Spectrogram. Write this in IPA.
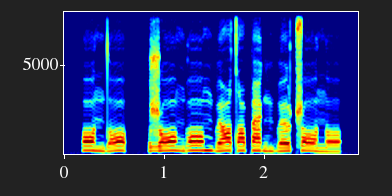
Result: ɔ˦˨ n d ɔ˧˥˧ | ʐ ɔː˧˥˧ ŋ ɡ ɔː˥ m b œː˧˥˧ tˤ œ˥ p æ˧˥˧ ɡ m b œː˧˥ ʈ͡ʂ ɔː˦˨ n ɔ˨

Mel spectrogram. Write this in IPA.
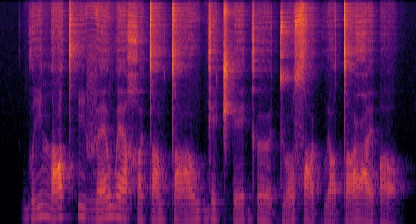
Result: ɡʷ i n ɑ t ʔ i v ɛ w ɛ χ ɵ t ɑ w t ɑː w ɡ e t͡ʃʼ e ɡ ʔ ɵː t u sˤ ɑ kʷ i w tˤ u ʕ ɛ ʔ ɒ

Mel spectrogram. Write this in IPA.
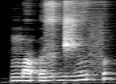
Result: m ɔ ʔ ʊ z d͡ʒ ə̤ f

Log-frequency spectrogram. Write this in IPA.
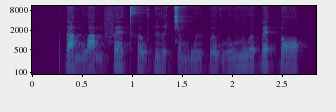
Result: ɗ a˨˩ n w a˨˩˦ m f ɛ˨˩˦ t̪ʰ ə˨˩˨ w ɗ ɨ˨˩˨ ə̯ c ə˨˩˨ m w ɨ˨˩ ɓ ə˨˩˨ w l u˧ l u˧ ə̯ ɓ ɛ˦˥ t̚ ɗ ɔ˧˥

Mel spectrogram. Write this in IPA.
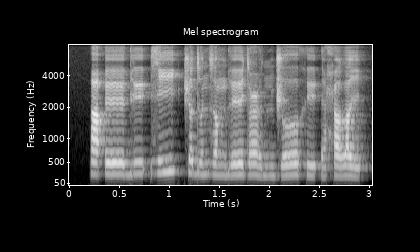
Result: ɑ ʔ øː ɡ yː ʔ z iː ʔ t͡ʃ ɔ d u n z ɔ ŋ ɡ øː d ʕ ṳ d n d͡ʒ oː x yː ʔ ɛ̤ ħ ɔ lˠ i

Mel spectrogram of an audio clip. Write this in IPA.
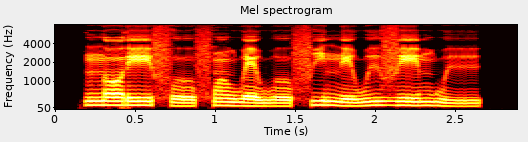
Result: n ɔ˧ ɾ eː˧ f oː˨ f ɔ̃˧ w ɛ˨ w o˨ f i˦ n e˧ w ɨ˦ v eː˦ m w ɨ˧

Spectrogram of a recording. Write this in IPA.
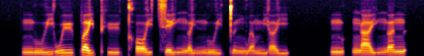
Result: n̪ uː˨˥ j w yː˥ p ɐ˥ j pʰ yː˨ kʰ ɔː˨˧ j t͡s e˧ j ŋ ɐ˨˩ j n̪ uː˨˩ j t̪ ɵ˨˩ n w ɐ˨˧ m j ɐ˧ j | n̪ ʊ˧ k̚ ŋ aː˧ j ŋ ɐ˥ n

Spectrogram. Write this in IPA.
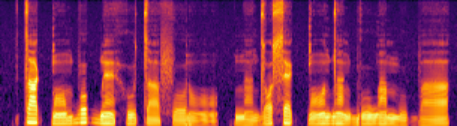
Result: t a˦ k͡p ɔ̃˧ b o˦ ɡ͡b ɛ̃˦˨ h u˧ t a˨ f o˨ ɾ ɔ̃˨ | n ã˨ d ɔ˨˦ s ɛ˦˨ k͡p ɔ̃˨˦ d ã˦˨ ɡ͡b u˧ w ã˧ m u˨ b a˧

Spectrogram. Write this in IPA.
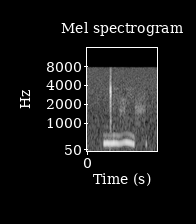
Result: ŋ͡ǁ i v i f

